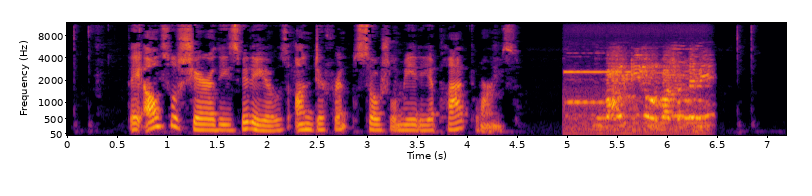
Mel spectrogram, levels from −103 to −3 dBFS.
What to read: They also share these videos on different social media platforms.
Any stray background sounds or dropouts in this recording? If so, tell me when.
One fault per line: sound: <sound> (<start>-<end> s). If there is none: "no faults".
sound: throat clearing (5.0-6.5 s)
